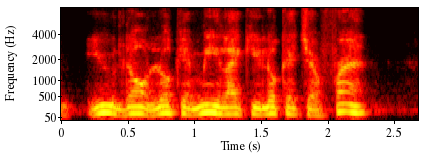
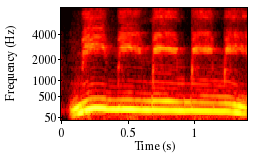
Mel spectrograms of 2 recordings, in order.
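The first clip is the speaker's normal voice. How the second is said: higher, louder mock chant of "me"; mocking needy viewer; 5 semitones higher, 5 dB louder than usual. Mocking the viewer who wanted attention, chanting a higher, louder me. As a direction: whine it like a spoiled attention seeker. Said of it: "show you what type of person".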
